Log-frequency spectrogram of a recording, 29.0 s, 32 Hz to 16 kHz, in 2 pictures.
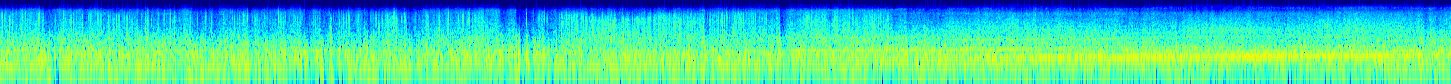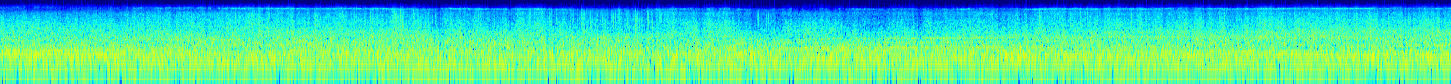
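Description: Kawasaki Ninja ZX-10R inline-four engine heard under heavy wind rush on the microphone at highway speed. The engine's pitch climbs slowly twice as the bike accelerates in gear, once in the middle and again near the end.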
